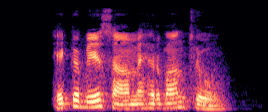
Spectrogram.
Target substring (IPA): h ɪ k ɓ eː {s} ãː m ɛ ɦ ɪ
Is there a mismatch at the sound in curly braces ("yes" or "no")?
no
